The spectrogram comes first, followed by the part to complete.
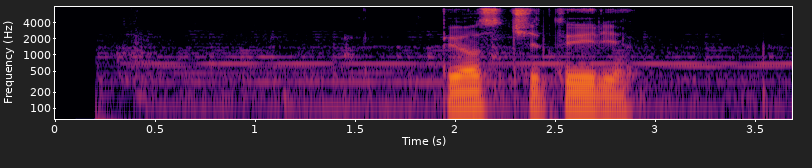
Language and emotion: Russian, neutral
